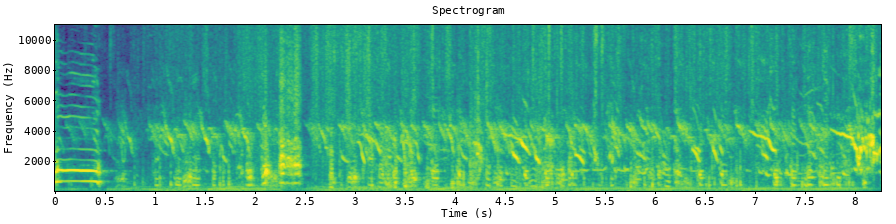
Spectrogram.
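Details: Many chicks on a rural farm peeping together: constant thin, high descending cheeps overlapping in a busy chorus, preceded by a brief clear whistled note at the start.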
